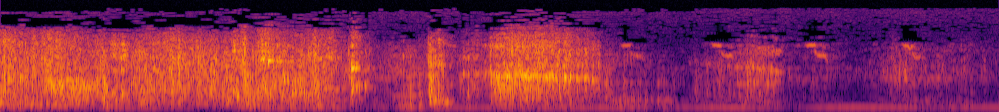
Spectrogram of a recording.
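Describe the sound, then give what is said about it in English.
A lion gives a loud, snarling roar as it leaps, a rough guttural growl surging in several bursts over about five seconds with no talking. “He raised his rifle, and at that moment, the lion jumped.”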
